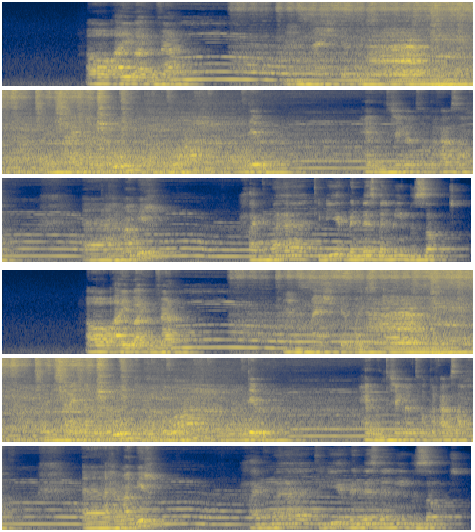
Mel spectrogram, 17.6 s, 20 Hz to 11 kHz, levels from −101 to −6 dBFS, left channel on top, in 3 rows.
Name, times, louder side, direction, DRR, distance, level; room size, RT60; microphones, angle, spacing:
voice 1, 1.1-2.3 3.5-5.8 6.3-9.4 10.4-11.9 12.2-13.7, right 2 dB, 75° right, 0 dB, 0.5 m, -23 dB
sound 1, 1.8-16.5, equal, 15° left, 1.2 m, -34 dB
sound 2, 2.8-10.7 11.8-11.9, equal, 35° right, 1.2 m, -24 dB
voice 2, 14.8-17.4, left 3 dB, 80° left, 2 dB, 0.3 m, -26 dB
3.9 x 2.0 x 2.4 m, 1.0 s
head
